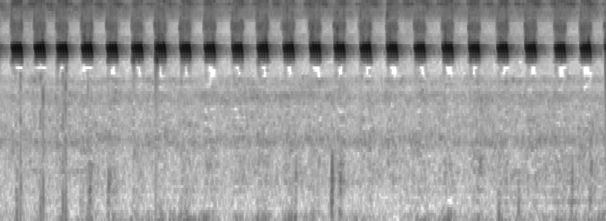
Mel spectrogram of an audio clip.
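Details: Cricket, natural recording meant as bird therapy for songbirds, chirping loudly in high, shrill pulses repeated evenly about three times per second, with a quiet background.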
